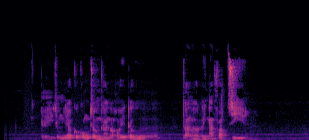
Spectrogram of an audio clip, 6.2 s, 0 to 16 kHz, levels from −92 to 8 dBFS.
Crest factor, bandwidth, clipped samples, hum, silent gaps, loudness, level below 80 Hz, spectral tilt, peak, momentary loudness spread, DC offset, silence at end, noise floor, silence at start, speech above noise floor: 24 dB; 11 kHz; under 0.1%; none; none; -38 LUFS; -68 dBFS; -2.5 dB/octave; -16 dBFS; 20 LU; under 0.1%; 1.05 s; -70 dBFS; 0.65 s; 31 dB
